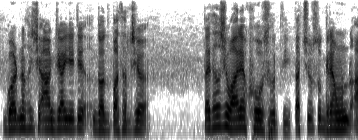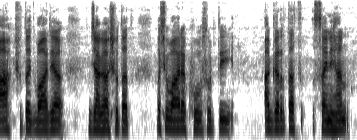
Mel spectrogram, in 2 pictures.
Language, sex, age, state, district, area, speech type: Kashmiri, male, 18-30, Jammu and Kashmir, Kulgam, rural, spontaneous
